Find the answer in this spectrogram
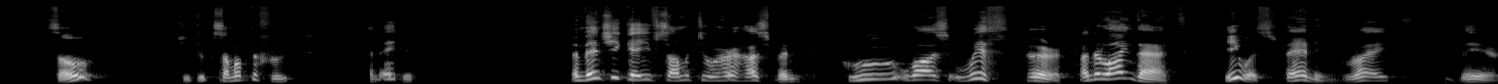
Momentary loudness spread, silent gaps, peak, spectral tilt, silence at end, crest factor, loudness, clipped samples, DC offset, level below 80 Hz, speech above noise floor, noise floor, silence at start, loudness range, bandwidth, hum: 17 LU; 1.59-1.74 s, 4.77-4.93 s, 4.99-5.06 s; -2 dBFS; -3 dB/octave; 0 s; 24 dB; -23 LUFS; under 0.1%; under 0.1%; under -90 dBFS; over 67 dB; under -90 dBFS; 0.5 s; 10 LU; 16 kHz; none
